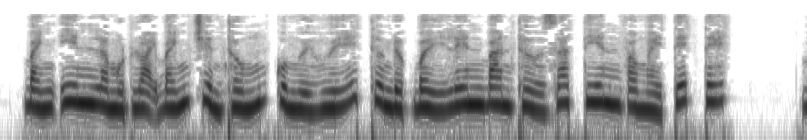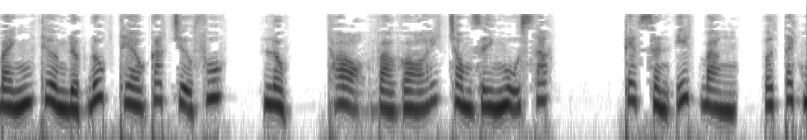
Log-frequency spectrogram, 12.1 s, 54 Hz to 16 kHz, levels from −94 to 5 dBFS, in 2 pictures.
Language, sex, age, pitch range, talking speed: Vietnamese, female, 20-39, 200-240 Hz, 215 wpm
